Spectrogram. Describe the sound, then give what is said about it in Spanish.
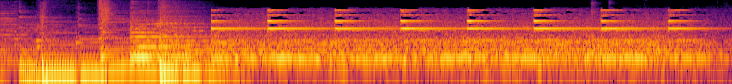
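A train runs on rails with a regular, rapidly repeating clatter and a steady high whine, preceded by a couple of seconds of loud musical notes. “Nos encontramos en el último tren.”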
